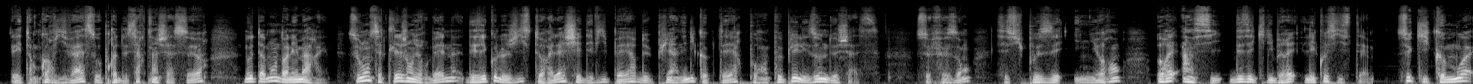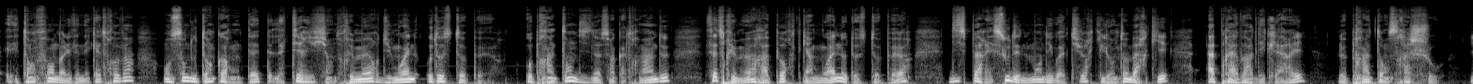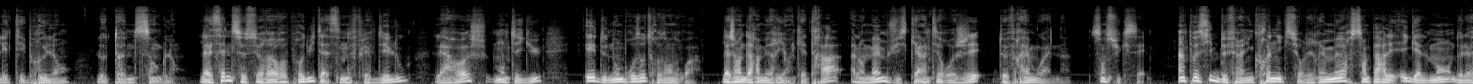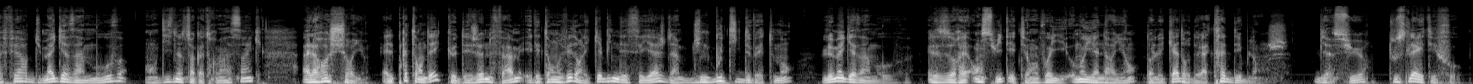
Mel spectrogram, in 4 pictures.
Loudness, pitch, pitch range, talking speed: -15 LUFS, 105 Hz, 90-130 Hz, 180 wpm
